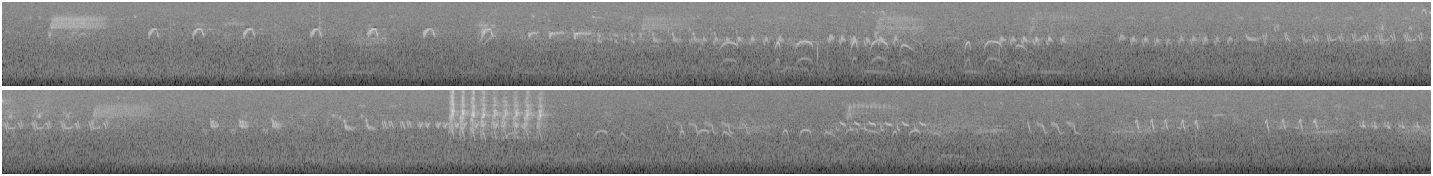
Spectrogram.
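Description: Several birds calling and chirping: strings of short, repeated high notes overlapping one another, and a louder buzzy trill lasting about a second around two-thirds of the way through.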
